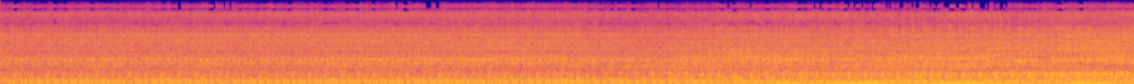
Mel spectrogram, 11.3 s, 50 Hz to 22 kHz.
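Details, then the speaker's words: 6.4 diesel pickup on first fire-up after build: diesel idle with quick, fairly regular flutter about three beats a second; unplugged fan clutch connector tab flapping against the fan. "forgot to plug in a fan clutch that's my fault too but we need to pull it around and you can probably reach through the fan I think great because I could hear the tab down there I was like what the heck is flapping around down here"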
